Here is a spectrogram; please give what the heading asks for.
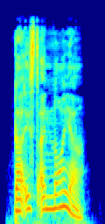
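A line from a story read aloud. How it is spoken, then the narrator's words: Small child calling out. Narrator (German): kleine Kinder, das Kleinste rief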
